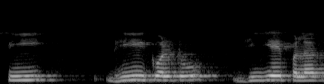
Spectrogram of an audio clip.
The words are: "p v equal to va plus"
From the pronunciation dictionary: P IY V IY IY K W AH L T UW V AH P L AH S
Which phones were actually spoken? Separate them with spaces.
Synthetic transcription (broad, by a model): P IY B IY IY K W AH L T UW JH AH P L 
